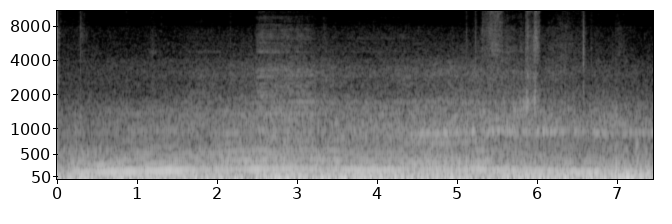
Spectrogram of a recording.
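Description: A 2023 Honda Accord EX engine revs hard at full throttle as the car accelerates, its pitch climbing steadily and loudly, with a brief shift partway through.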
